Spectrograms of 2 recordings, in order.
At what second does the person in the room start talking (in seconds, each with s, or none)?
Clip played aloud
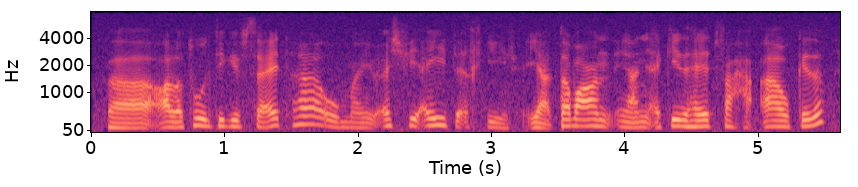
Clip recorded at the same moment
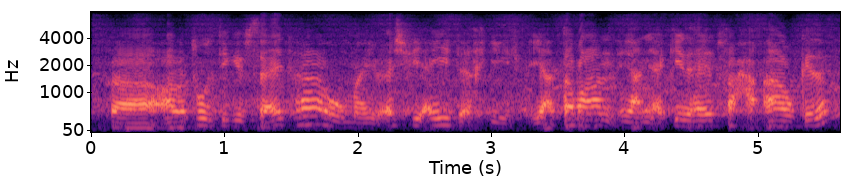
none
